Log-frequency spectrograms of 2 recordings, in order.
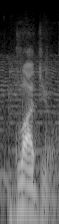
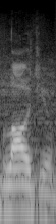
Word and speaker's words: Gladio: Gladio. I'm always saying Glaudio, but that's me just pronouncing it wrong.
